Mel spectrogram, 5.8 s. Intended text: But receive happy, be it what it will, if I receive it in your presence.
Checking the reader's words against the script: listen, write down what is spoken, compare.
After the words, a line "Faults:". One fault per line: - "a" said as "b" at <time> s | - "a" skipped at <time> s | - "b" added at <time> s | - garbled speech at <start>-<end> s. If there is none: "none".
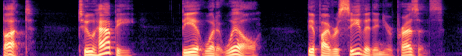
But too happy, be it what it will, if I receive it in your presence.
Faults:
- "receive" said as "too" at 1.0 s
